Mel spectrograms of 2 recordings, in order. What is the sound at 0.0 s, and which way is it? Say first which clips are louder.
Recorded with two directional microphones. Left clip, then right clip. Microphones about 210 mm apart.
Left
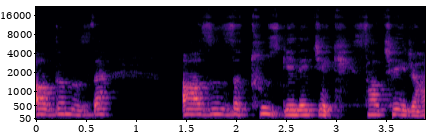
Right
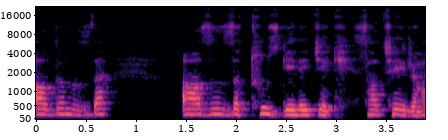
Speech: right 3 dB; 35° right (ahead or behind).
